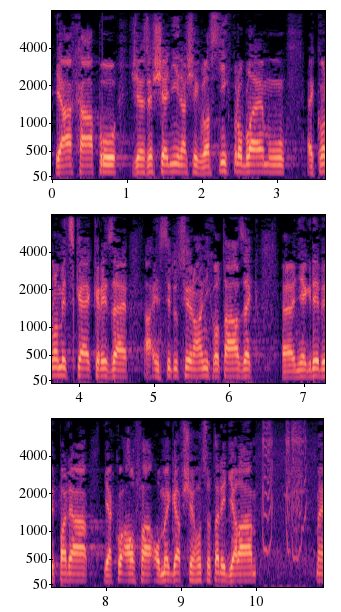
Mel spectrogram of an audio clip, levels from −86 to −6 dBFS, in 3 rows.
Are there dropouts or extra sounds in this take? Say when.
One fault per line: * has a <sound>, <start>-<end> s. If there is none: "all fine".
* has a squeak, 10.1-10.7 s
